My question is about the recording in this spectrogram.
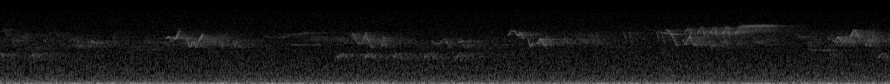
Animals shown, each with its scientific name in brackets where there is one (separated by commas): Black-throated Blue Warbler (Setophaga caerulescens), Red-eyed Vireo (Vireo olivaceus), American Crow (Corvus brachyrhynchos), Eastern Wood-Pewee (Contopus virens), Ovenbird (Seiurus aurocapilla)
